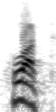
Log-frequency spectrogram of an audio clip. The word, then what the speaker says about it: what: আমরা এটাকে বলে থাকি কি হোয়াট, হোয়াট, হোয়াট, হ দিয়ে উচ্চারণ করে থাকি। আসলে এখানে এইচটা কিন্তু সাইলেন্ট, আর সঠিক উচ্চারণ হবে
